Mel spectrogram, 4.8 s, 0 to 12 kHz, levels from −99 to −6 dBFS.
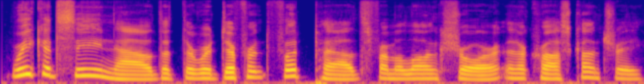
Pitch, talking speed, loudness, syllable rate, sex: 170 Hz, 185 wpm, -19 LUFS, 5.2 syllables/s, male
